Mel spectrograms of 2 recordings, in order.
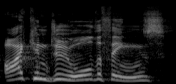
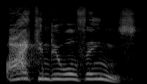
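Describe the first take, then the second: First: The word do is stressed. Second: The word I is stressed. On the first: The focus is on what the speaker does. "the emphasis is now on us doing" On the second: The focus is on the speaker's own ability. "the emphasis is on the fact that I"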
